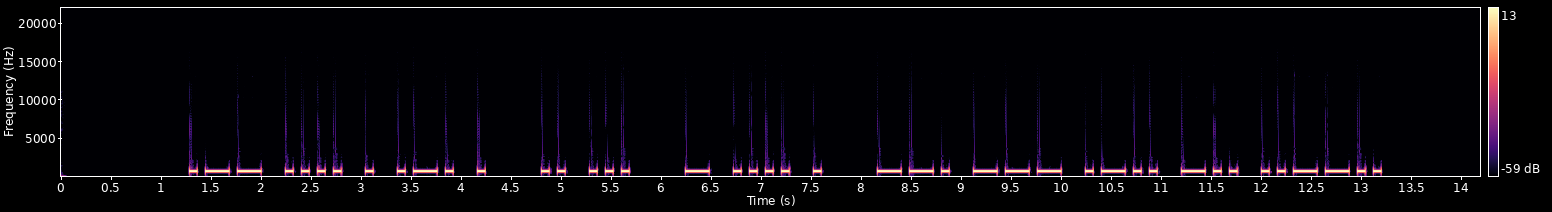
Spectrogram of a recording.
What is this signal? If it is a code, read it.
Morse code, heard as a keyed tone, about 15 wpm, 700 Hz. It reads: WHERE IS THE GOLD?
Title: Sentences from Top 1000 Words - Review Part 3 - 15wpm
